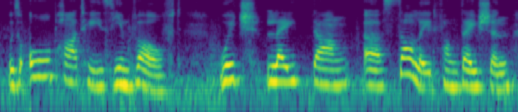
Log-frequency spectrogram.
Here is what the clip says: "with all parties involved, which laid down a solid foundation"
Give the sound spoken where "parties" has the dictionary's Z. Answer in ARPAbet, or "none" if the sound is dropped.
Z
